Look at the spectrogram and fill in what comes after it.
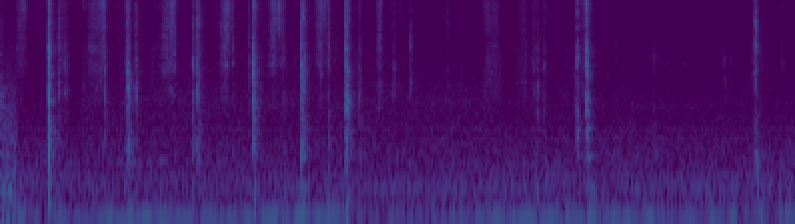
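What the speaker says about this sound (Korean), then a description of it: "그러면 마지막으로 히든카드 한 장 더 뽑아보도록 하겠습니다." Tarot cards are shuffled in quick crisp riffling bursts, then a card is drawn. The sound is close and soft, with sharp flicks coming in clusters before it thins out.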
